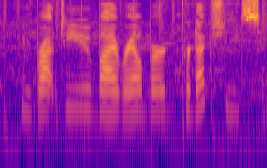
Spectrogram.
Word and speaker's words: Railbird Productions: I give her a hard time every time she mispronounces our name. Yeah, it's that d that it's like it it's wrong, you know? It it almost like you're doing a double possessive or something.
